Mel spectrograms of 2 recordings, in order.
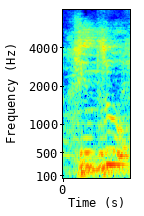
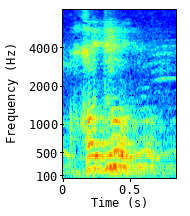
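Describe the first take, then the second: First: First vowel i, no vowel between d and r. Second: First vowel a, no vowel between d and r. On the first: "mal kasr kho" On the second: "wa iskan dot"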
